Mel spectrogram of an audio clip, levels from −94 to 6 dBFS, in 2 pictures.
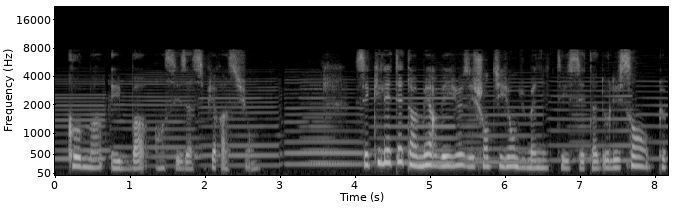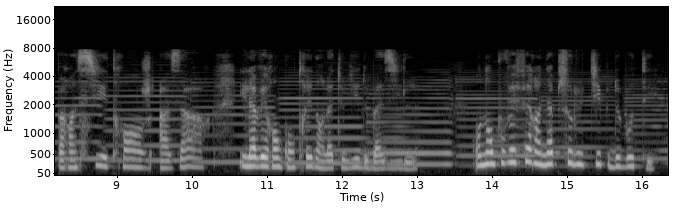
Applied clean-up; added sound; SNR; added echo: none; Bowed string instrument; 16 dB; none.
